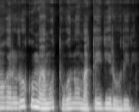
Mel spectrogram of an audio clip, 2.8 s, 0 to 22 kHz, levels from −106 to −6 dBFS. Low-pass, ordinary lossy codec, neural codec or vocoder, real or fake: none; none; none; real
